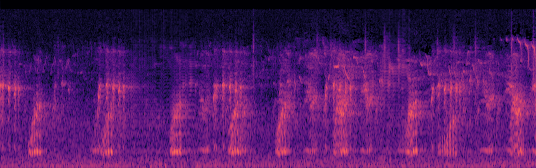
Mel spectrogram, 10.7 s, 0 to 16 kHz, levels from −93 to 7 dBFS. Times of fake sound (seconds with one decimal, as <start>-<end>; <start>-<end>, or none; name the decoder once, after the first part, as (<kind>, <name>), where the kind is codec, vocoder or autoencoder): 2.6-3.9 (vocoder, Vocos); 7.6-8.2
